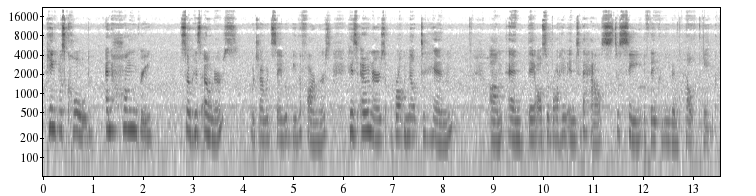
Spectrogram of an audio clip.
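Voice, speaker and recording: A woman reads a children's picture book aloud the way a teacher would, expressive and aimed at kids, pausing for asides that point things out and pose questions. Her medium-pitched voice is a little slow and carries vocal fry, with background noise in the recording.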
